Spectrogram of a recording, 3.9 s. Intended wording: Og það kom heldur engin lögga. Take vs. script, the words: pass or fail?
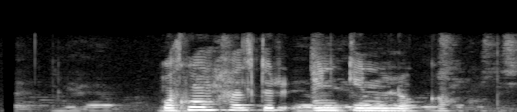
fail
